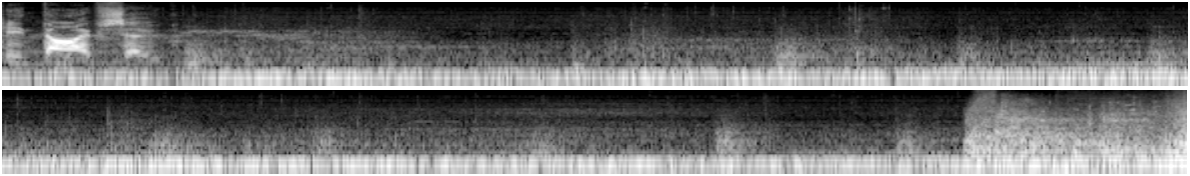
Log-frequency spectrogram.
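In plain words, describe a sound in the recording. Heavy footsteps clank on a metal floor.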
